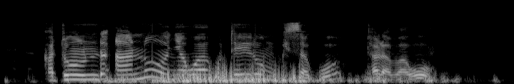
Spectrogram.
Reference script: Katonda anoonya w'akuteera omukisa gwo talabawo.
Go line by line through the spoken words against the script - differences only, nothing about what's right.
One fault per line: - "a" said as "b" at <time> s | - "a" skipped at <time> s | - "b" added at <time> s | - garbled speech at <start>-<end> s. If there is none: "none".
none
